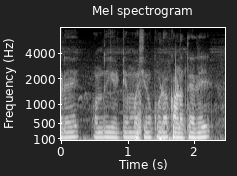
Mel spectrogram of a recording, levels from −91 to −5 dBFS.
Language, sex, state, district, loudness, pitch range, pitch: Kannada, male, Karnataka, Bidar, -18 LUFS, 130-135 Hz, 130 Hz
